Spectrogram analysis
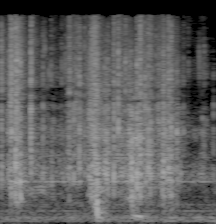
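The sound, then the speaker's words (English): Wax paper is pulled and crinkled across a cake plate before a gluten-free hummingbird cake is frosted, giving steady, crisp crackling and rustling throughout, fairly faint. “There's, what's this stuff called? Wax paper. I'm going to pull it out towards the edge a little bit so it's easier to remove”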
